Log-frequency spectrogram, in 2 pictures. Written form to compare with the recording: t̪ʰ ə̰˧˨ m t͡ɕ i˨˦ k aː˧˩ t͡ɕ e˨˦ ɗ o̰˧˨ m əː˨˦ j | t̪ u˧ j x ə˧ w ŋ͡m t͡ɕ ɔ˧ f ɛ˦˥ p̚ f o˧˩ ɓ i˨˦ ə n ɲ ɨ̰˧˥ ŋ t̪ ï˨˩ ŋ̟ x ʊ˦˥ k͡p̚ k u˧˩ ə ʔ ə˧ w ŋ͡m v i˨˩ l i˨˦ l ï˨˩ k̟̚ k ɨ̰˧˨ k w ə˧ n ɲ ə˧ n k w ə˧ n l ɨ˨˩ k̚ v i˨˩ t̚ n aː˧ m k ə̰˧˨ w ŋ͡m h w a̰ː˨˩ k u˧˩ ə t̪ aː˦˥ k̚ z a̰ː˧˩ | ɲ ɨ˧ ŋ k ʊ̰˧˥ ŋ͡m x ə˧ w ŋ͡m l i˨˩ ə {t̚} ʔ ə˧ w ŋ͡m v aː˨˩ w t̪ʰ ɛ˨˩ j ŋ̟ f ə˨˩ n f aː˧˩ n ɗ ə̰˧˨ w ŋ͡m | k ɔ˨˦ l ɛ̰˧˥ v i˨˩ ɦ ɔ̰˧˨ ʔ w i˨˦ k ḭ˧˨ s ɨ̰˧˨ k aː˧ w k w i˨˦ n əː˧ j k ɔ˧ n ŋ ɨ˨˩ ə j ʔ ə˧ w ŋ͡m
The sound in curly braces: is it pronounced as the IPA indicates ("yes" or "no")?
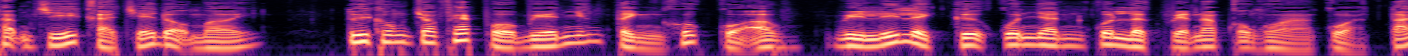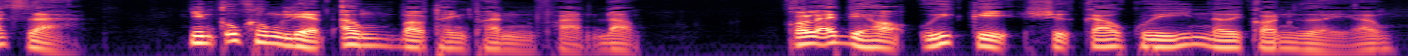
yes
